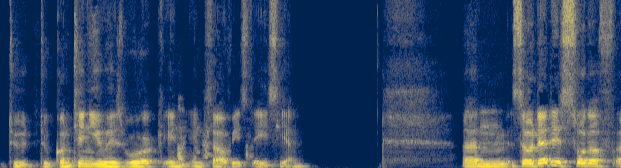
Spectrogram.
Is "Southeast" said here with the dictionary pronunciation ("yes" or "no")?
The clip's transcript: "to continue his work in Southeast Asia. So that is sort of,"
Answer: yes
